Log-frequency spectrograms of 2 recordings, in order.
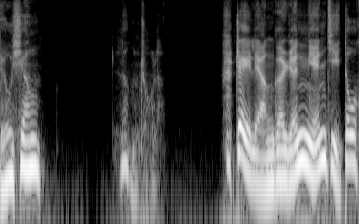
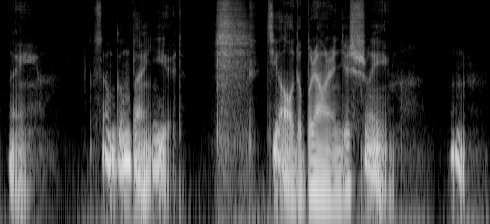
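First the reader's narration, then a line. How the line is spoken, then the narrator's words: Grumpy muttering. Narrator (Chinese): 满脸的不高兴，夜里还喃喃地嘀咕着说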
